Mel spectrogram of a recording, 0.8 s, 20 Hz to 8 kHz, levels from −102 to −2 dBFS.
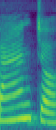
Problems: continuous background conversations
